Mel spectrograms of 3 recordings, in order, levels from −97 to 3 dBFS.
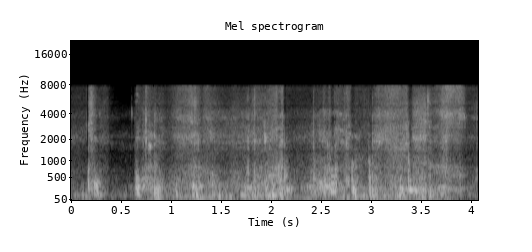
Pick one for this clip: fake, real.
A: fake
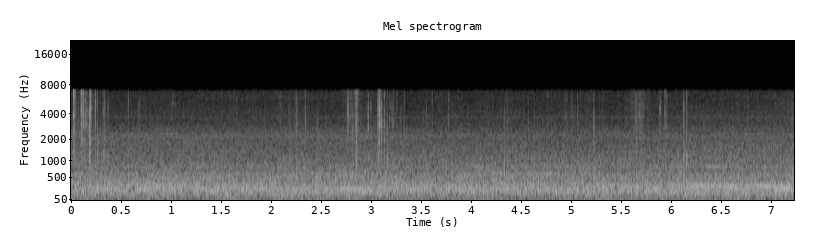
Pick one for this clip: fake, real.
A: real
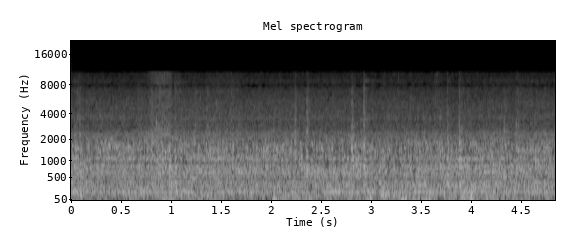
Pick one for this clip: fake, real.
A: fake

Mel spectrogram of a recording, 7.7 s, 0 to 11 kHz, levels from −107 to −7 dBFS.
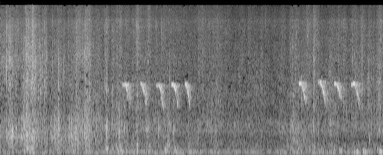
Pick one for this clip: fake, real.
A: real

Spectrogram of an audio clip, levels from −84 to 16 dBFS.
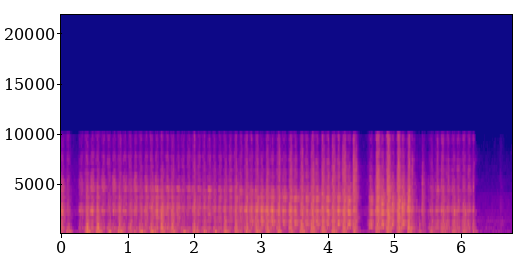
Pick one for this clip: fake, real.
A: fake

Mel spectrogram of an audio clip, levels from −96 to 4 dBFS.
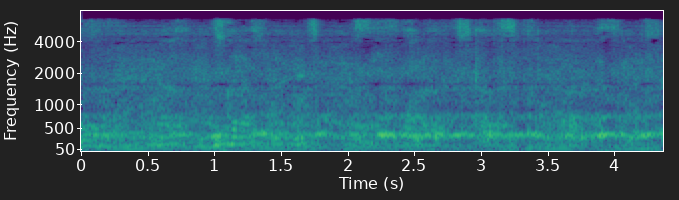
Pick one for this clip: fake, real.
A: fake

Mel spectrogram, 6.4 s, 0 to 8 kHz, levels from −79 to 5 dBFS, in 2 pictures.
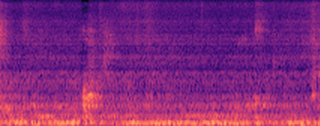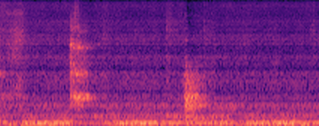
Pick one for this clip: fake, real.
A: fake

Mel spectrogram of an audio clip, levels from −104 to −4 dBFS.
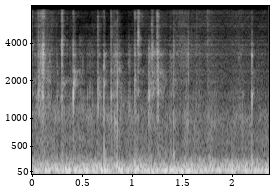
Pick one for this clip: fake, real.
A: fake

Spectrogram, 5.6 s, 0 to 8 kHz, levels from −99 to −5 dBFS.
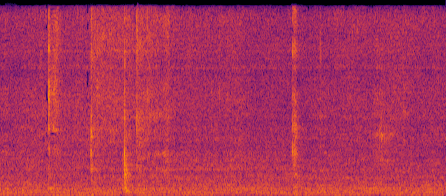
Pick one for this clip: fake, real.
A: fake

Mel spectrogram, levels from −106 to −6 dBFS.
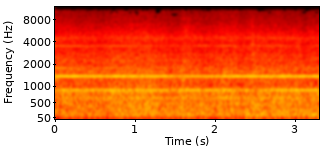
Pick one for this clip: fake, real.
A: real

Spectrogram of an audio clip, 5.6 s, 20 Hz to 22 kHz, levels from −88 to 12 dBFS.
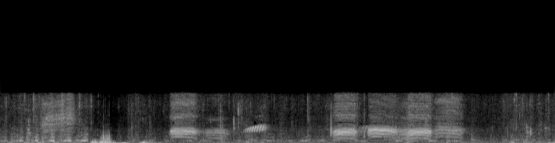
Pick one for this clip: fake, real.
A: real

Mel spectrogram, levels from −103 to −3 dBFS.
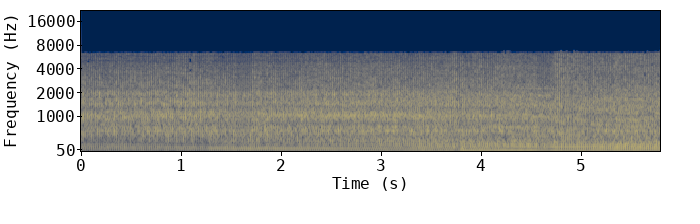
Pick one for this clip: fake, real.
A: real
